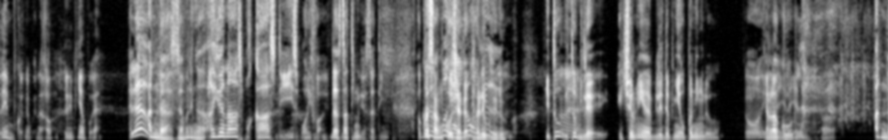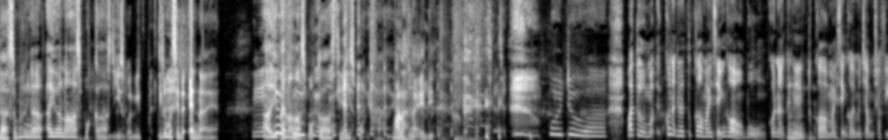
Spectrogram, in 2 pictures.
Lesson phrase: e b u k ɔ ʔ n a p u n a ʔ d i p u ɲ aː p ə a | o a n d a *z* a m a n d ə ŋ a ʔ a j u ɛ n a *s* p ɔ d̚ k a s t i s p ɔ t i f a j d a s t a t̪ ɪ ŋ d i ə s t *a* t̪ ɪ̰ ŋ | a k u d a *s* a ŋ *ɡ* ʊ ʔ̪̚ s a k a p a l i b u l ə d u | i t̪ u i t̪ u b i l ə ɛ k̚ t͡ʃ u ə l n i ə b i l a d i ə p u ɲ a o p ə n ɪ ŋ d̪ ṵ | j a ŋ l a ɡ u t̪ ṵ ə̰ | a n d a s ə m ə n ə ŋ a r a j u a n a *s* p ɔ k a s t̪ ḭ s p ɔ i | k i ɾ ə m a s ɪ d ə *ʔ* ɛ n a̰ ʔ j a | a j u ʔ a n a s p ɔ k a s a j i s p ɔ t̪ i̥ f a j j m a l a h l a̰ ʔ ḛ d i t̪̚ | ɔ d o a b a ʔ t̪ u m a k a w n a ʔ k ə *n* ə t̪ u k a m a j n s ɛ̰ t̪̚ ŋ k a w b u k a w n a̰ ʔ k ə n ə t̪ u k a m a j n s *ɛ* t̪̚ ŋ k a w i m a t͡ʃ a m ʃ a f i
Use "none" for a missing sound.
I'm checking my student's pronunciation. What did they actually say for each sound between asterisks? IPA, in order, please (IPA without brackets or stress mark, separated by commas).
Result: z, s, a, s, k, s, ʔ, n, ɛ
